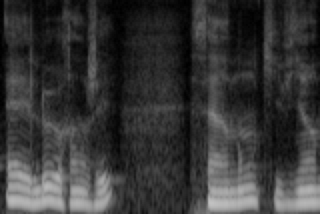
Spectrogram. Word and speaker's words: Helleringer: dans le on recorde est-ce que j'ai bien prononcé ton nom de famille ah sujet compliqué mon nom de famille donc oui mon nom de famille c'est bien et le Ringer c'est un nom qui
